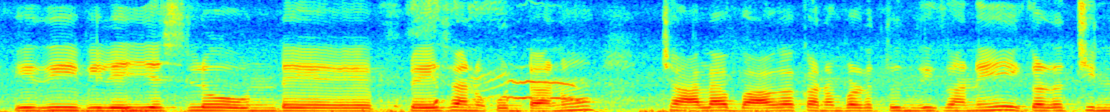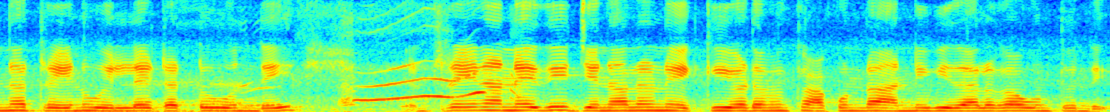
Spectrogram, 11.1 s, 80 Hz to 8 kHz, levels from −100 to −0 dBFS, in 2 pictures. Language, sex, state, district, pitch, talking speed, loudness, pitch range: Telugu, female, Telangana, Nalgonda, 210 Hz, 125 wpm, -16 LUFS, 205-220 Hz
